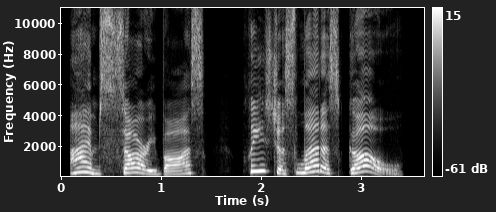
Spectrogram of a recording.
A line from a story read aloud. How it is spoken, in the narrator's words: she called out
